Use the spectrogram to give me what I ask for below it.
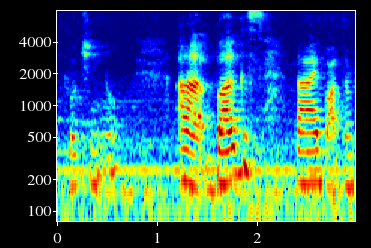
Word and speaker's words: cochineal: the boys helping me coach neil that's how you say it coach neil uh bugs i bought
